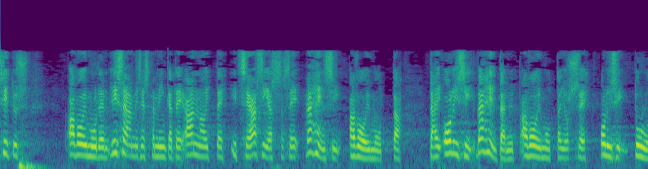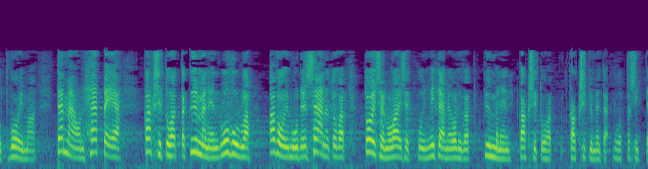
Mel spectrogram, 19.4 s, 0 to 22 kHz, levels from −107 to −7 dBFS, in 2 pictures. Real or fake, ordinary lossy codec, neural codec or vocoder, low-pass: real; AAC, 32 kbps; none; 7.2 kHz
